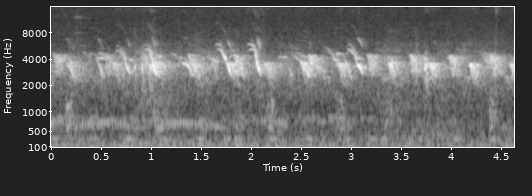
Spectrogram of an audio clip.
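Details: A pet myna, said to be trying to learn to talk, gives a steady run of harsh, scratchy chatter with squeaky high notes in quick rising and falling bursts, on a rainy day. No clear words come through, and a faint hum sits underneath.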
